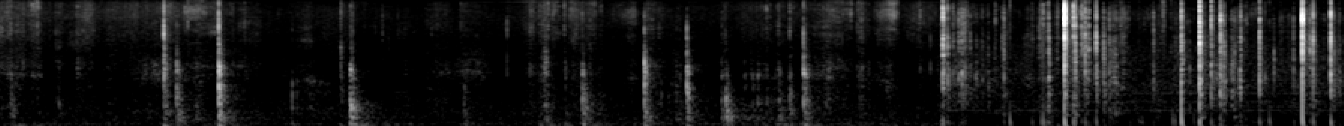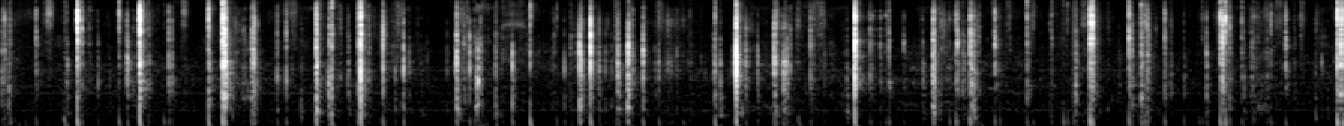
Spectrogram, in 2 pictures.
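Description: Plastic push-pin retainers being pried out of a plastic trim panel with a trim tool: a run of short sharp clicks and scrapes. They come only now and then at first, then quickly, several a second, from about six seconds in.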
